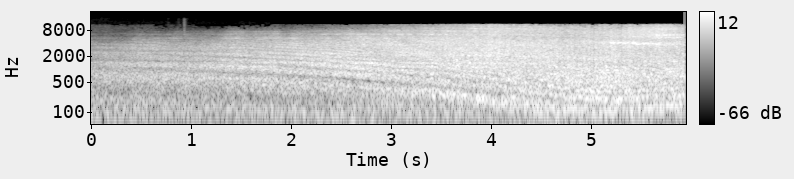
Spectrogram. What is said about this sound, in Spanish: el vuelo que esperabas aterrizó.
